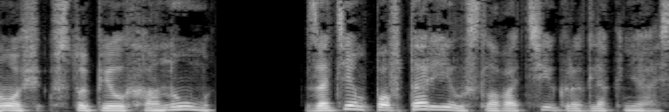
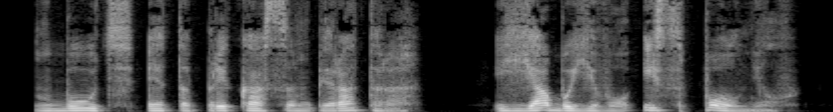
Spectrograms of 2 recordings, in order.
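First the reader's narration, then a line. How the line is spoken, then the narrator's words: Plain. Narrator (Russian): сказал Дерсу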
